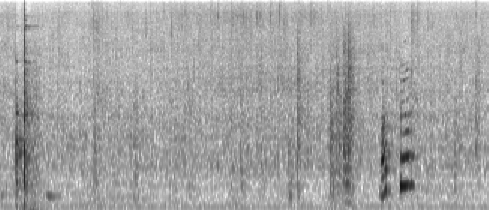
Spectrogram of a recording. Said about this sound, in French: je vais ajouter un tout petit peu de bouillon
